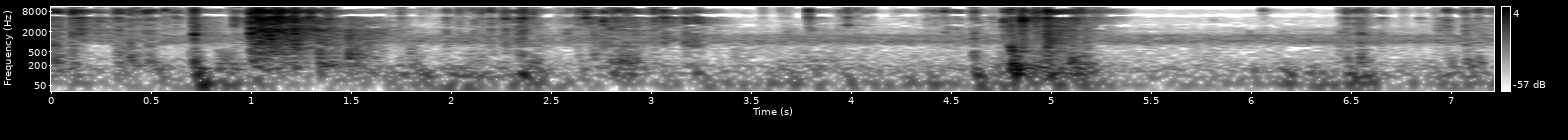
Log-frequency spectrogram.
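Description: A small metal blade carves into a solid blue bar of soap held in the hand, cracking off chips with crisp, bright crackling and scraping. Two louder snapping bursts stand out over a steady run of fine cutting sounds.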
